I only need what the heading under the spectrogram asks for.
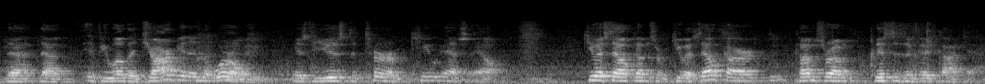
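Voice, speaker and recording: In an indoor club meeting room, an amateur radio instructor with a slightly high, dark-toned voice explains things to the group at normal speed. His manner is practical and hands-on, with frequent checks that people are following; the audio is echoey, distant, dull, and faintly noisy.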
